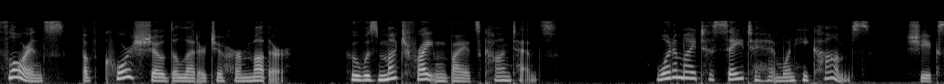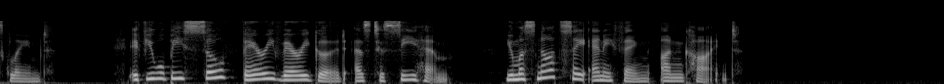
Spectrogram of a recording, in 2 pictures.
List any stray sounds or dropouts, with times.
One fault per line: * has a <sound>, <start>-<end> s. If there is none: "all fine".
all fine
